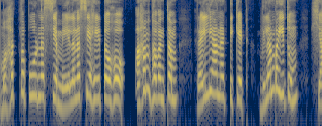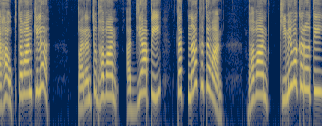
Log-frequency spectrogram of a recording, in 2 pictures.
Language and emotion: Sanskrit, angry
